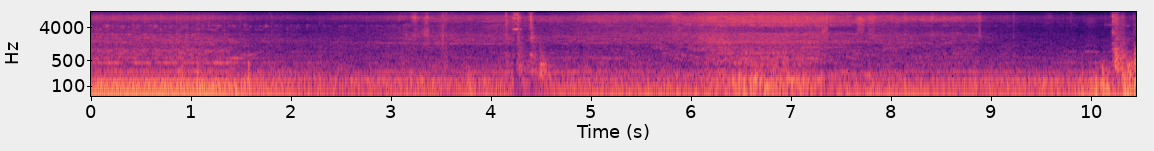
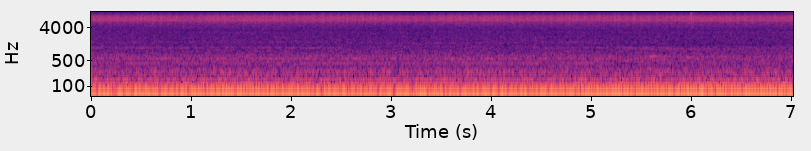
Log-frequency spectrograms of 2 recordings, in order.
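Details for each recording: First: FiTech EFI inline fuel pump with low-flow pump speed set back to 75: thin steady high whine over warm idling exhaust, pump stressed and heating, grows louder the longer it runs; lowering the setting fixes it. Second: Warm petrol engine idling with FiTech EFI in-line fuel pump after changing the pump setting from 75: even low rumble, pump noise gone instantly; normal quiet fuel pump at idle.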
